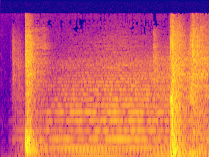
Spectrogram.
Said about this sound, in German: Wir öffnen jetzt die Tür, wir gehen jetzt mal rein.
